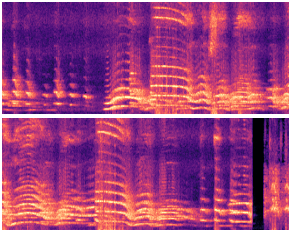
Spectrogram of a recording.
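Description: Jackals break into a chorus of high, wavering howls and yips, overlapping voices rising and falling.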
